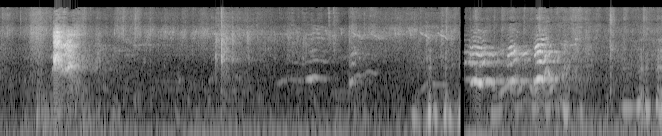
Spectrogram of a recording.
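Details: Mama Kira, a dog at a Shiba Inu and Samoyed breeder in the Netherlands, happy that her owner is home again, gives a sharp early yelp, then high whines and squeals that waver up and down in pitch toward the end.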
